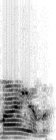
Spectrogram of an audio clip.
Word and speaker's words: Miami: It's kind of like Miami, spelled like Miami, but here in Oklahoma, we call it Miami.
